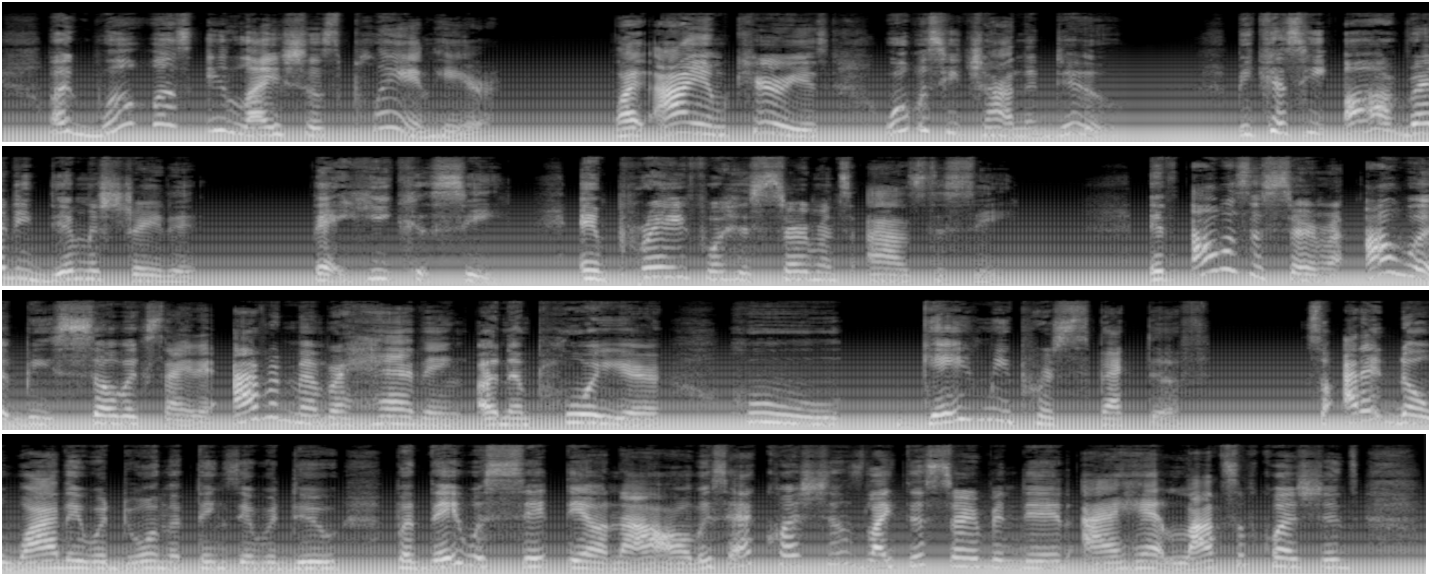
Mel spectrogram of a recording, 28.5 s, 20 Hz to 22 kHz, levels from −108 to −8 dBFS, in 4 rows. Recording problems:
electrical hum; loud; throughout; 50 Hz, 6 dB below the speech

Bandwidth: 15.5 kHz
